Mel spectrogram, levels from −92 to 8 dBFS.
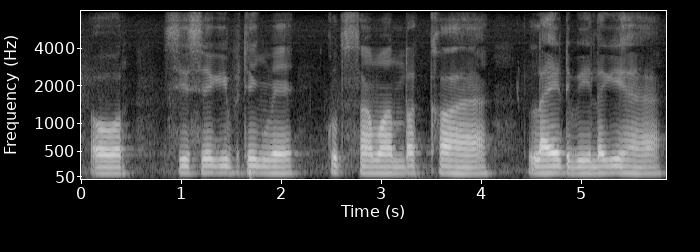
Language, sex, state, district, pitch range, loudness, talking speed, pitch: Hindi, male, Uttar Pradesh, Saharanpur, 115-120 Hz, -17 LUFS, 135 wpm, 115 Hz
